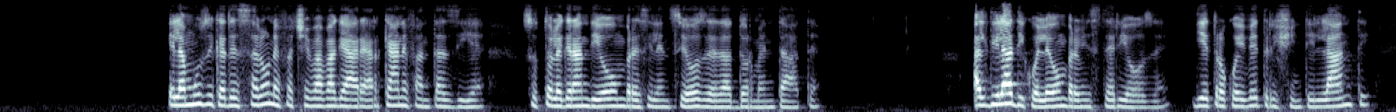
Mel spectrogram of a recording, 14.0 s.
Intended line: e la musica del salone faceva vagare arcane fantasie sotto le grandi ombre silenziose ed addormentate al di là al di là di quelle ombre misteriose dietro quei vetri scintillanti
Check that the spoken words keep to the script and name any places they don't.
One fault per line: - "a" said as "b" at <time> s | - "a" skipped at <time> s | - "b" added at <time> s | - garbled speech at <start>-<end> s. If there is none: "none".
- "al di là" skipped at 10.1 s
